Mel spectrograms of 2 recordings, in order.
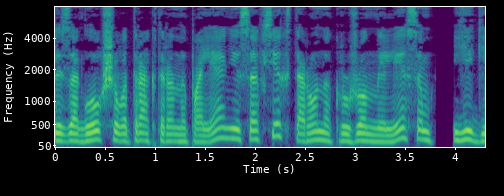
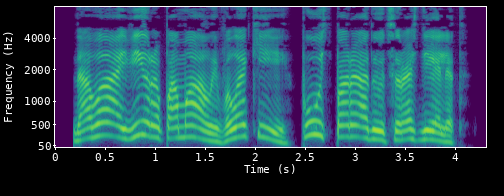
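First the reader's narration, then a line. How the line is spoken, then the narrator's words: Shout. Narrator (Russian): крикнул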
